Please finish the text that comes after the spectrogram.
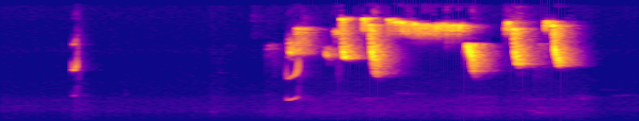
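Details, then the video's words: A captive hooded siskin (jilguero), reluctant to sing much, gives one sharp high chip, then about two seconds of rapid, high twittering with bright buzzy notes slurring downward, in a quiet room. "jilguero completo el "me gusta" un pajaro que agarre de canto"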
